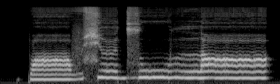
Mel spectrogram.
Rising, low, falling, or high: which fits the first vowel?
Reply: low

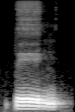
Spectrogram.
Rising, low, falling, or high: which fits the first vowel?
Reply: falling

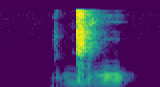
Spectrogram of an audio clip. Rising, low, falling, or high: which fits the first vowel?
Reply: low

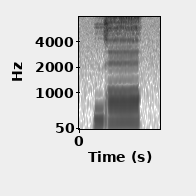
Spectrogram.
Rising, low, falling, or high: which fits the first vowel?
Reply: high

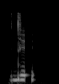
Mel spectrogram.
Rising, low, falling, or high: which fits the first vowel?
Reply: high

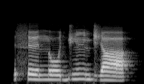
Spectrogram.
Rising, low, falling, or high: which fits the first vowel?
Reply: low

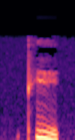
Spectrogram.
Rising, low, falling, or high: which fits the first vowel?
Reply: falling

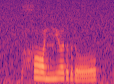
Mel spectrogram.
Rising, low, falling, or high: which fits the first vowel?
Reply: falling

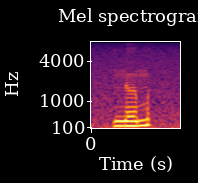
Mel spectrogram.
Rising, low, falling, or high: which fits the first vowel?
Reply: rising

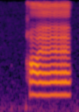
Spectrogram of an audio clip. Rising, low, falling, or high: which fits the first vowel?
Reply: high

